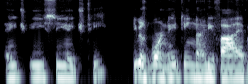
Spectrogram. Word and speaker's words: Hecht: I think that's how you pronounce it, Hecht.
